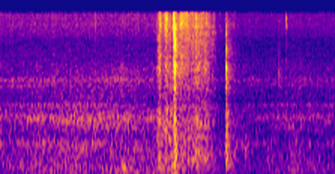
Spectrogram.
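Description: A heavy metal model slides and knocks on a table.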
